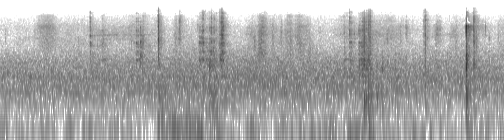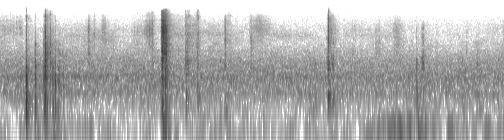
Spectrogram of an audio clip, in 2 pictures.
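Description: Cutters snipping the tie wires on a coiled, tensioned sawmill band blade: a handful of sharp metallic clicks and snaps, the loudest about five seconds in.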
